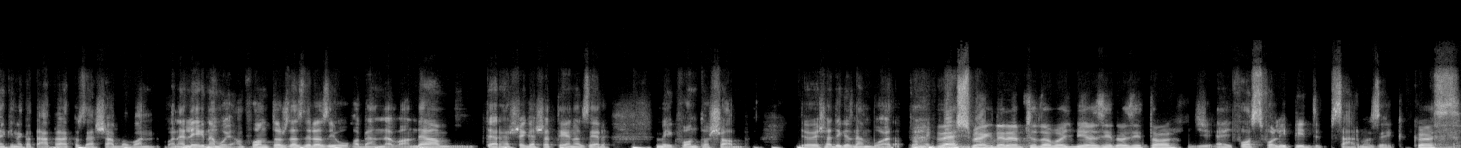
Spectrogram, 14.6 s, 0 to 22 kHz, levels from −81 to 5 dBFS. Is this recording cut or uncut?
cut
